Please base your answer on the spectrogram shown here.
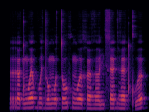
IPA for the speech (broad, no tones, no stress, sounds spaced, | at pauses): r œ d ŋʷ ɛ ɡʷ i d o ŋʷ ə t o xʷ ŋʷ əː x œ ɦ əː nʲ s ɛ ɡʱ ɛ d kʷʼ ə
